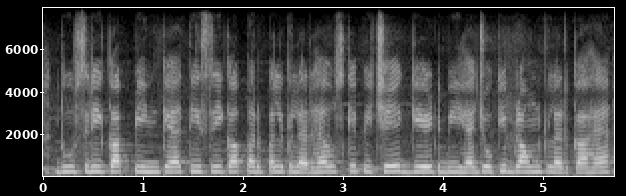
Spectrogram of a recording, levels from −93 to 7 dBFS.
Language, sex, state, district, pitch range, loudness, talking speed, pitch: Hindi, female, Uttar Pradesh, Saharanpur, 235-250 Hz, -19 LUFS, 210 wpm, 245 Hz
